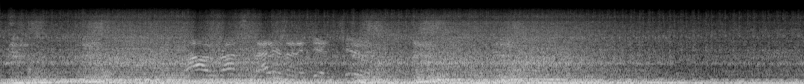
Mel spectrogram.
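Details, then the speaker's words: 1940 Mercury flathead V8 running again after diagnosing a no-spark stall (owner suspected the distributor dual points rather than the coil): steady, even idle with a soft, regular lope and no misses or knocks, sounding better than before. "I think it sounds even better than it did that's awesome"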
